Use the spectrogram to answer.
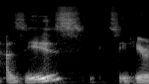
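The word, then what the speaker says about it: חזיז: That's how you say it in Hebrew, haziz.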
